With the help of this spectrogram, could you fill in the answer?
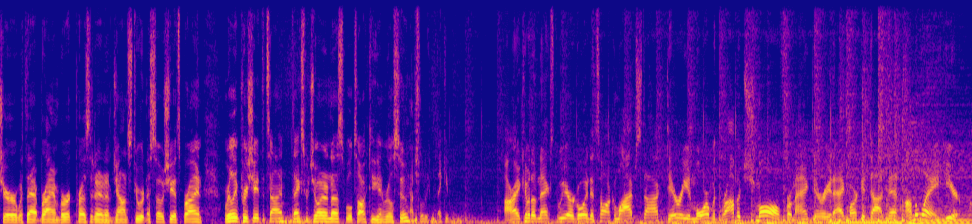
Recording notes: Tuesday's show is a bit of a hybrid program as we feature to conversations from this week's AgMarket.net Conference in Nashville and two conversations live from the Northern Corn and Soy Expo in Fargo, ND.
